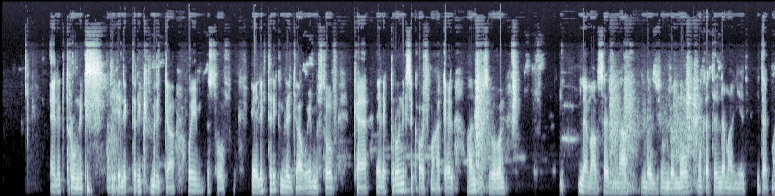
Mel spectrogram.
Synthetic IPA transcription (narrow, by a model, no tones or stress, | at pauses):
ʔelekt̪ɾoniksjɛʔelek̚t̪ɾikmɨɾɨd͡ʒawɔjɪmɨst̪ʰo̞fjɛelekt̪ɾikmɨɾɨd͡ʒawɔjɪmɨst̪ʰo̞fkʰəelek̚t̪ɾo̞niksɨkʼawot͡ʃːmahakʰːəlʔa̰nd̪usiho̞n | ləmaβsəd̪ɨnːaʔɨnd̪əzːihumd̪əɡmo̞məkʼət̪ːɨlləmaɡɲɛt̪ | jɪt̪ʼːəkʼmal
